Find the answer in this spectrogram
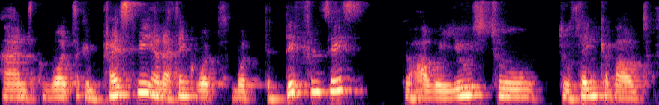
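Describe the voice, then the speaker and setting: A Swiss innovation strategist, appearing as a guest in a conversational interview, speaks thoughtfully and often restarts his sentences. His voice is on the high side, expressive and dark in tone, delivered a little slowly. The recording is low quality and reverberant.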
